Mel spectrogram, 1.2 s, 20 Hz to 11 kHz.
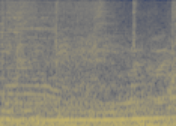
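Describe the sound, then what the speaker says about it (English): A car in Cyberpunk 2077 with little grip drives hard, a steady engine hum running under a sustained tire squeal and skid, heard fairly quietly and alone. "This car has no grip"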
